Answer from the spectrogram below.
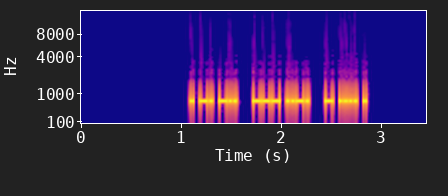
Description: Morse code, heard as a keyed tone, about 51 wpm, 700 Hz. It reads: END OF THE
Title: Sets of 3 Words 50wpm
